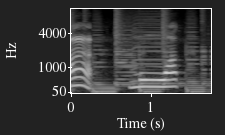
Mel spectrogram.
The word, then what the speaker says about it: หมวก: เลย นะ คะ ทำ นี้ ออก เสียง ว่า หมวก หอ มอ อัว กอ หมวก ค่ะ หมวก อยู่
